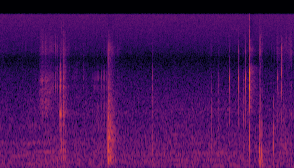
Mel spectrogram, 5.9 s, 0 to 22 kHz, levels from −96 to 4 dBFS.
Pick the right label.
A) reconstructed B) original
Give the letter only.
B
